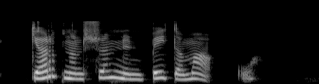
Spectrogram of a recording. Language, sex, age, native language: Icelandic, male, 10, Icelandic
